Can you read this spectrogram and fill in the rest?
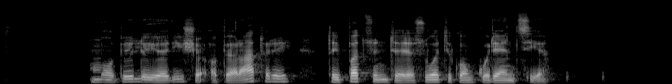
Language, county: Lithuanian, Kaunas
